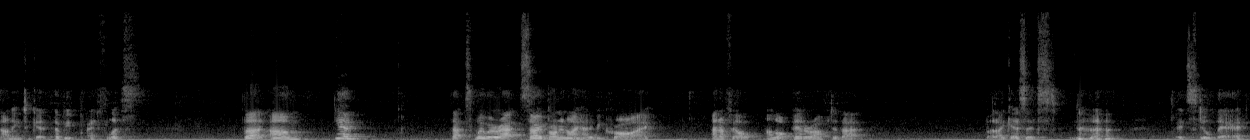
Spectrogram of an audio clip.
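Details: Adult woman with motor neurone disease (ALS) and declining breathing, increasingly needing a breathing machine during the day, who runs out of breath when speaking; dysarthric, breath-limited speech in motor neurone disease.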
